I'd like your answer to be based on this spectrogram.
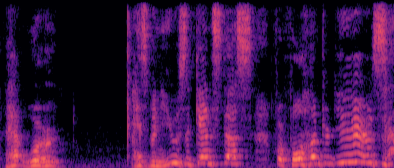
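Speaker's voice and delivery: slow, voice climbing into a cry; hammed-up weepy solemnity; mock tearful lament. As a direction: build slowly toward a high, choked finish. Actor's emotional speech while embracing.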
